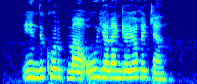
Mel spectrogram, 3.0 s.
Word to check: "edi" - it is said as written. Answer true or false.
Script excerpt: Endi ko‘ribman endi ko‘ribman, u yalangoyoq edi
false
